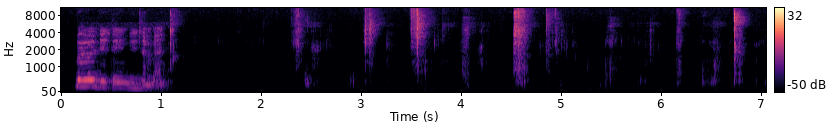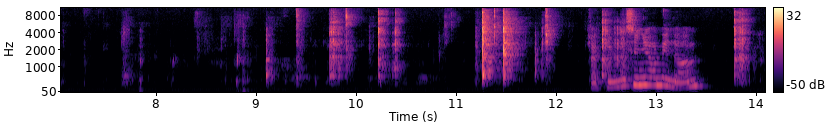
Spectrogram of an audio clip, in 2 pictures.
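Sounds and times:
chewing lettuce crunches: 0:01.8 - 0:09.7.

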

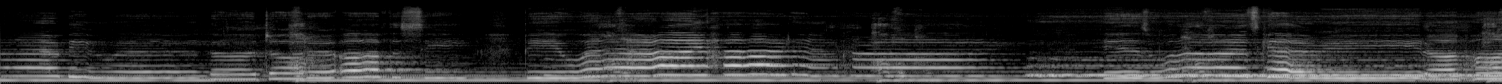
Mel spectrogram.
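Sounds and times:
low vocal drone: 0:00.0 - 0:04.6, 0:05.2 - 0:15.0
choir humming chords: 0:05.2 - 0:15.0.

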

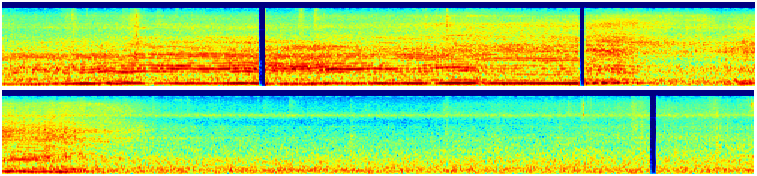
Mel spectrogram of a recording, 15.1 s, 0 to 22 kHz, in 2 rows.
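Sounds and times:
chainsaw engine running: 0:00.0 - 0:09.4.

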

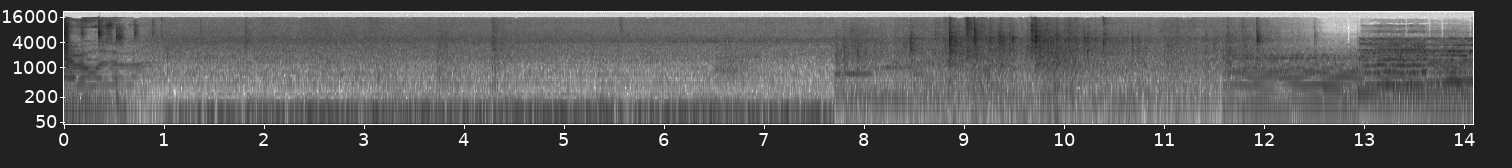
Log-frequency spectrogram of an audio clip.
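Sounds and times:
garage door rattling and clicking: 0:07.6 - 0:12.5.

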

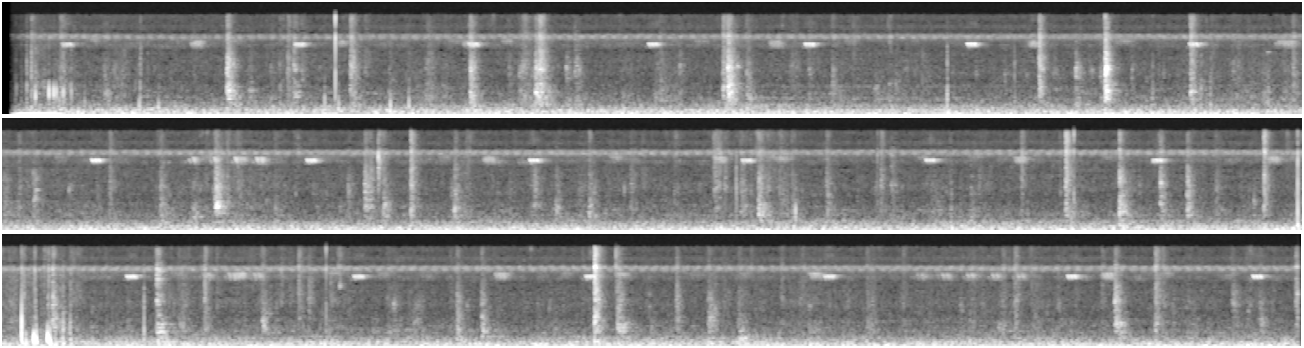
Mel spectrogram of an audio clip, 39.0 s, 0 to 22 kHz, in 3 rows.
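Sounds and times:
crickets trilling: 0:00.2 - 0:38.9
short high cricket chirps: 0:00.2 - 0:38.9
faint clicks: 0:20.1 - 0:31.1.

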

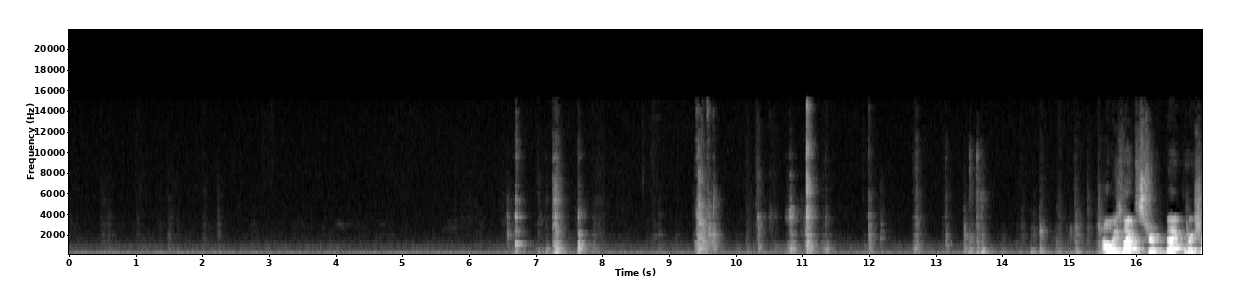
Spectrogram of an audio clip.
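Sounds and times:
steady low hum: 0:00.0 - 0:17.0
wire and tools rattling: 0:08.7 - 0:15.8.

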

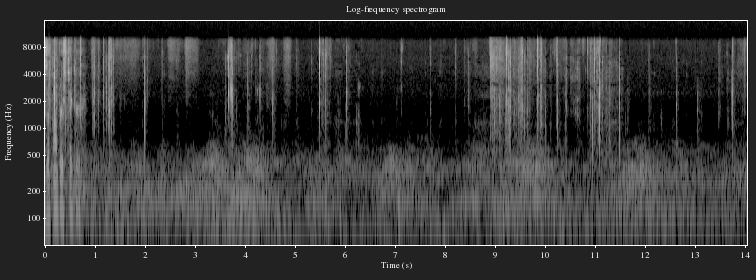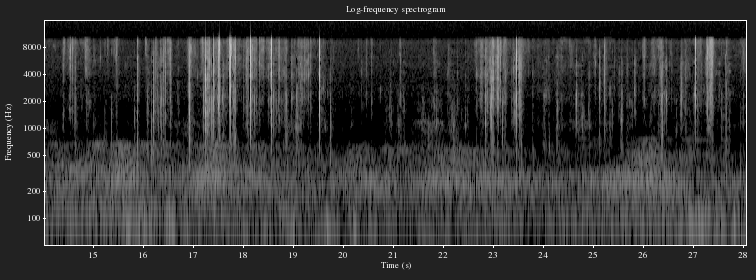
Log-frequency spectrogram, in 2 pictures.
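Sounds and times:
foil wrapper crinkling: 0:00.0 - 0:01.6, 0:08.7 - 0:11.7, 0:16.1 - 0:19.7
steady low rumble: 0:00.0 - 0:28.0
chewing: 0:13.7 - 0:19.8, 0:20.4 - 0:28.0.

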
